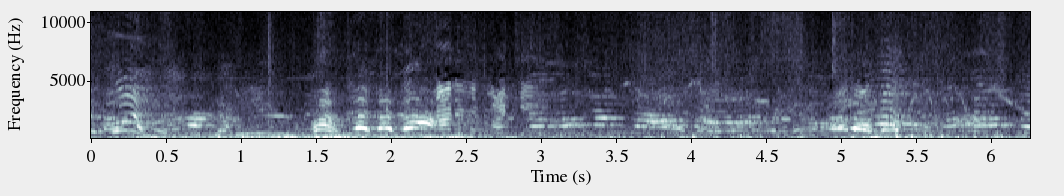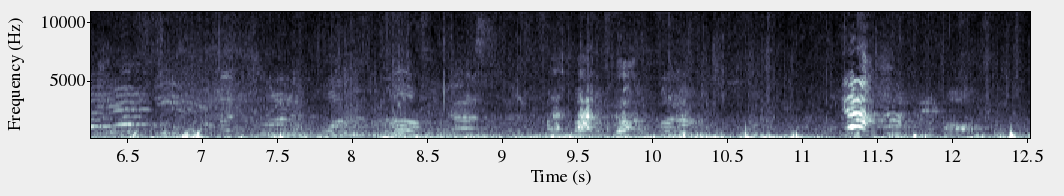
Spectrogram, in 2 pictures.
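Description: Young boys shout and call out excitedly outdoors.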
